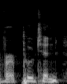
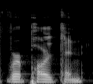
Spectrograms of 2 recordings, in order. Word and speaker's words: Verpoorten: I called him John Verpoorten, but there is an R in there, so it's Verpoorten.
